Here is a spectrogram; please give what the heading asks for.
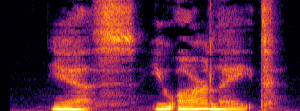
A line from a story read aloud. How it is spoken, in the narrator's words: said the man quietly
